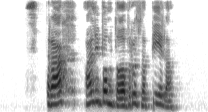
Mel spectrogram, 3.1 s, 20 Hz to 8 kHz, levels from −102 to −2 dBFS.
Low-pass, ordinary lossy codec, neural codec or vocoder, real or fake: none; none; none; real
